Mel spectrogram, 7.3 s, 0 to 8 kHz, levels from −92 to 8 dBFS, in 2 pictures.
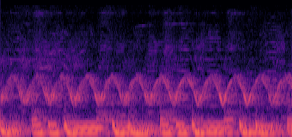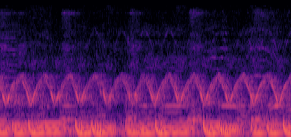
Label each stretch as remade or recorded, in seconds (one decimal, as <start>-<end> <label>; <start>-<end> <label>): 0.0-4.9 recorded; 4.9-5.4 remade; 5.4-7.3 recorded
